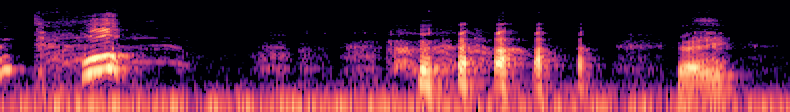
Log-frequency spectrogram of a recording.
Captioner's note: laugh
